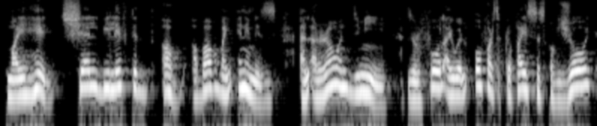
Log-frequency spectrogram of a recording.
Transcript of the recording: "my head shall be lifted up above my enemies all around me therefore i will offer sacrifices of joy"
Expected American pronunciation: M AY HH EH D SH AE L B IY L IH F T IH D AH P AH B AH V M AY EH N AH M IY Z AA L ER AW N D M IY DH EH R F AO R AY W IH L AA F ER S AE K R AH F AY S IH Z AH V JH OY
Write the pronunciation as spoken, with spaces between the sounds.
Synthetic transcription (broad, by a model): M AY HH EH D SH AE L B IY L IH F T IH D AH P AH B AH V M AY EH N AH M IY Z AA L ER AW N D M IY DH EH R F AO L AY W IH L AA F ER S AE K R AH F AY S IH Z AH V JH OY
